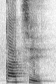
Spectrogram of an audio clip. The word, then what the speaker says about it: 같이: 같이, 같이, 같이, cùng, 같이, cùng. Các bạn nhớ chú ý về cách biến âm khi phát âm.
